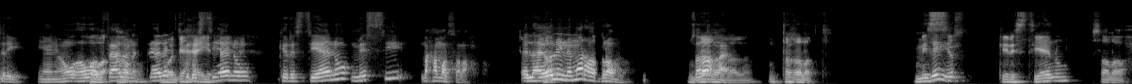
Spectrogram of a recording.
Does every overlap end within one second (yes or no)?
no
